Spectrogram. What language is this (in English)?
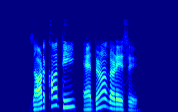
Wadiyara Koli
